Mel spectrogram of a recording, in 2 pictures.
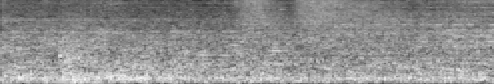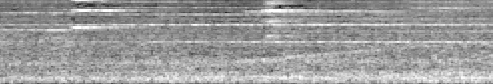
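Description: Train at London Euston station, a rumbling rail roar with high metallic wheel squeals and whines near the end, heard close and loud in an underground setting.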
